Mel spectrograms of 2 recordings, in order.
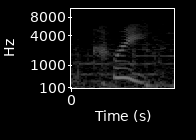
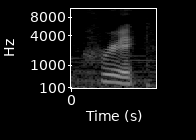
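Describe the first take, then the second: First: The word is said the standard way, like creek. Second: The word is said the local way, like crick. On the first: This is the standard pronunciation. "I wanted to be correct for you guys, so I called it creek" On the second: This is the local everyday pronunciation. "that's how we just pronounce it around here"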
